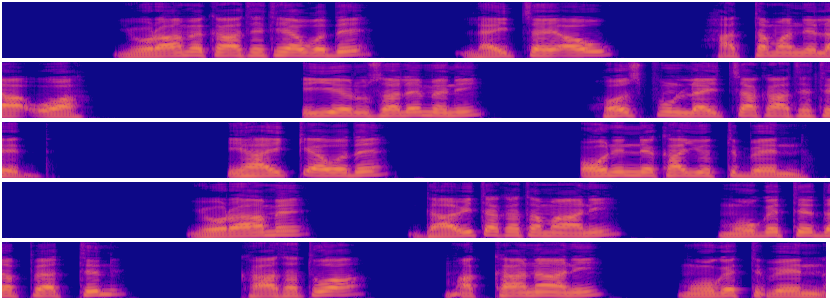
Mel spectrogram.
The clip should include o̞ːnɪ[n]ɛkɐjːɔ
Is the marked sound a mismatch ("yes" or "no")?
yes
